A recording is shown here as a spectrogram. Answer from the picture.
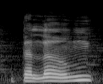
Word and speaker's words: Belome: On occasion, you may see someone pronounce it Belome, but the proper way is Belome. Belam? Take care to pronounce that O correctly.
